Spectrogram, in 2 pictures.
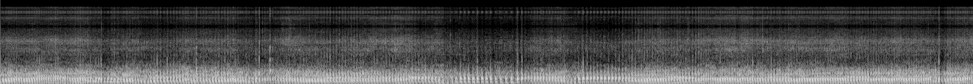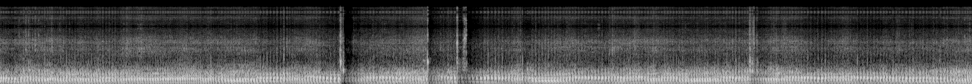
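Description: A dirt bike engine revs hard under load while climbing a steep trail.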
